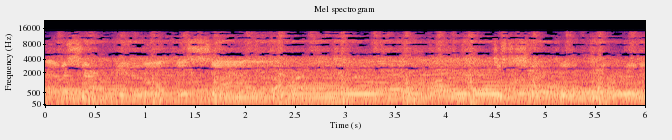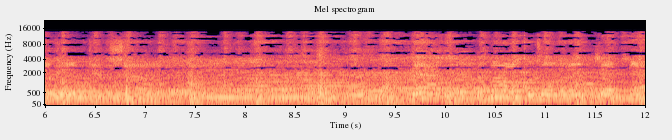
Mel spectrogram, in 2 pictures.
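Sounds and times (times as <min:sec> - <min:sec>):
electric and acoustic guitars: 0:00.0 - 0:12.0
steady drum beat: 0:00.0 - 0:12.0.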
